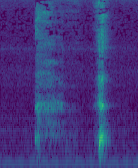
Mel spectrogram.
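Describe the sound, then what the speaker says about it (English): Two distinct hiccups about a second apart, each a short sharp vocal catch, close and clear over a quiet background hum. "Now I'm starting to hiccup."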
